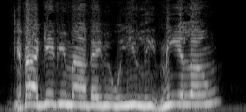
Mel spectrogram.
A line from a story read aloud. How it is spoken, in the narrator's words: Grandmama yelled at the hairy man through the door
